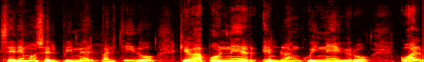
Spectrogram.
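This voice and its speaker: A man speaks with a dark, mellow tone. His moderate pace comes with lively intonation. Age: 70s. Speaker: political candidate. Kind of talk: radio interview.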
